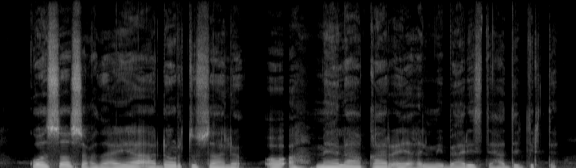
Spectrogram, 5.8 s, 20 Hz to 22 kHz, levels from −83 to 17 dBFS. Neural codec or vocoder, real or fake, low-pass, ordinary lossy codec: none; real; none; none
